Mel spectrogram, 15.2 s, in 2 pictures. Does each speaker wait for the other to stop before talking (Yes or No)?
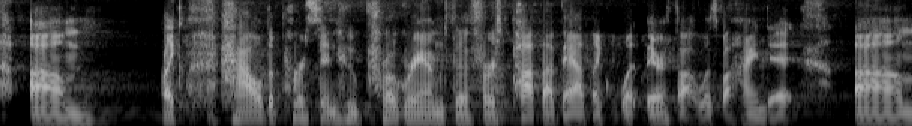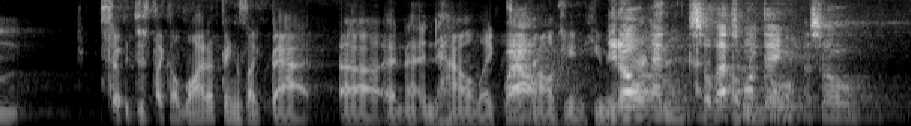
No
